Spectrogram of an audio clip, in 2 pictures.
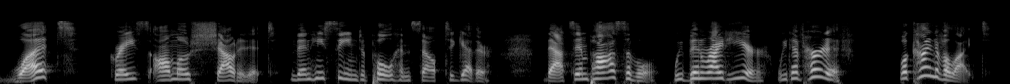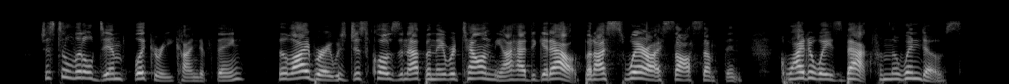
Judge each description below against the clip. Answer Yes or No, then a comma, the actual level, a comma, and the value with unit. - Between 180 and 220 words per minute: Yes, average, 185 wpm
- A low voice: No, very high, 250 Hz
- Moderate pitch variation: Yes, average, 4.1 semitones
